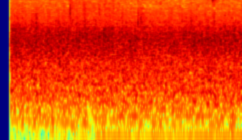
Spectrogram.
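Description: Steady rain falling on a garden and wet patio tiles.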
